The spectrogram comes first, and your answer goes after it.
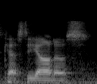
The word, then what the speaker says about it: Castellanos: It's Castellanos. I think they actually use that pronunciation in here a few times as well.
